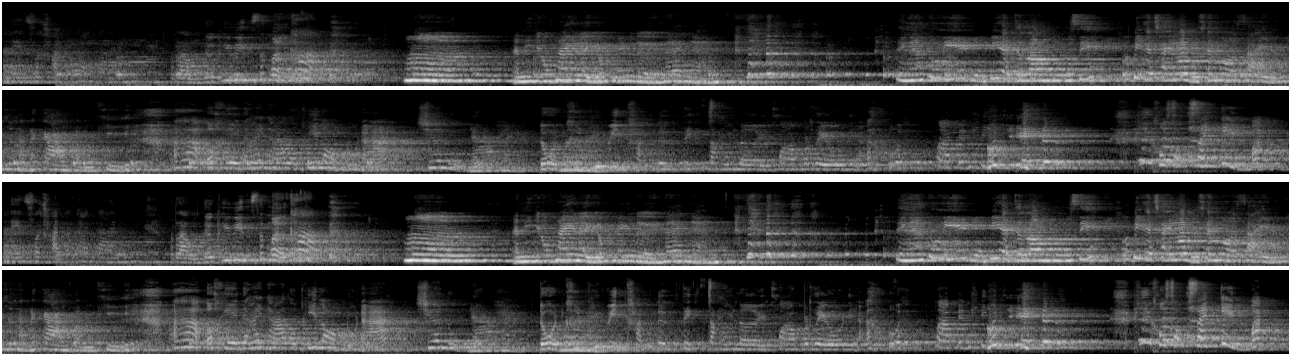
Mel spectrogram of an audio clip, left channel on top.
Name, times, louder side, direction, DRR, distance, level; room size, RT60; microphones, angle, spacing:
voice 1, 0.0-3.4 7.4-8.0 8.4-8.7 8.9-9.3 14.1-22.9 23.4-23.5 24.0-25.5, right 2 dB, 50° right, 3 dB, 0.9 m, -26 dB
Singing, 0.5-4.9 5.3-15.6 15.9-16.9, left 5 dB, 80° left, 0.4 m, -35 dB
voice 2, 4.0-4.7 5.1-7.8 8.9-14.2 17.5-18.1 18.5-18.9 22.7-23.4 24.2-24.8, right 1 dB, 10° right, 2 dB, 0.4 m, -18 dB
12.0 x 8.3 x 3.4 m, 2.4 s
head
